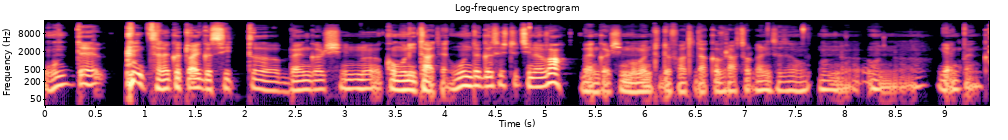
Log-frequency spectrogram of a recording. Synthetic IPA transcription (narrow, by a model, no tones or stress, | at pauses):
und̪e̞ | ɨt̪se̞leɡ̚kət̪uajɡəsit̪beŋɡərʃiɨnko̞munit̪a̰t̪e̞̰und̪e̞ɡəseʃt̪et͡ʃine̞vabḛŋɡərʃiɨ̰nmo̞ment̪uld̪e̞fat̪səd̪akəvɾʲasəorɡanizezenununɡḛŋɡ̚bḛŋɡ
